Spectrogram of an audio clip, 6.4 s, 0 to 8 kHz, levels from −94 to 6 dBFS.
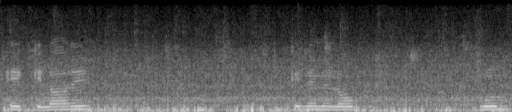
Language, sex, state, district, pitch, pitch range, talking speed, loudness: Hindi, female, Madhya Pradesh, Dhar, 215 Hz, 210-220 Hz, 55 wpm, -20 LUFS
